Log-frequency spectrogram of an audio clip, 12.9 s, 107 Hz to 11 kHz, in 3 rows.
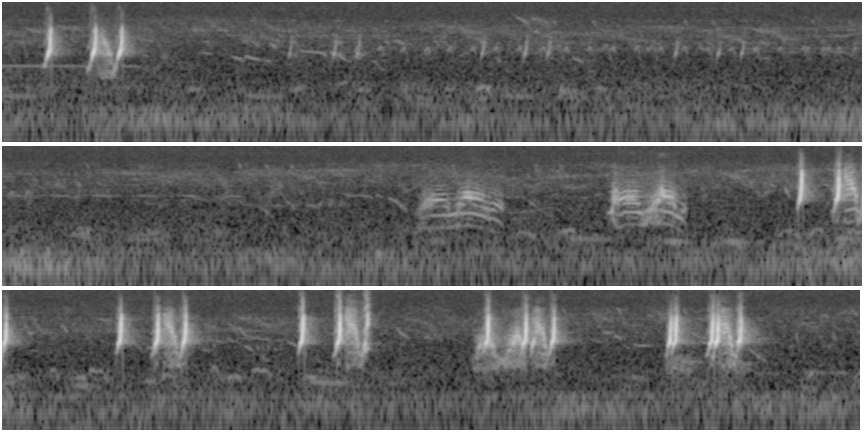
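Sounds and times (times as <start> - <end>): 
common quail giving rapid three-note phrases: 0.0 - 0.8, 6.4 - 12.8.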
